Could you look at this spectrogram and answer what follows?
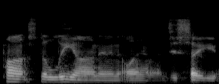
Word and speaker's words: Ponce de Leon: ponce de leon uh is it's not it's pronounced ponce de leon in atlanta just so you know not ponce de leon oh yeah in atlanta you you turn right on ponce de leon down to the varsity yep okay so arts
